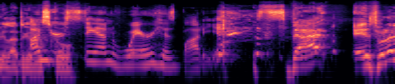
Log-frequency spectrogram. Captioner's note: laughs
